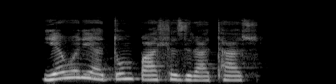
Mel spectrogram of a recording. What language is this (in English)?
Kabardian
